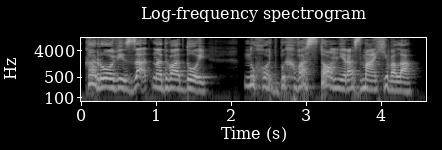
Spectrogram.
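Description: A woman's voice: mid-range voice, measured pace, a bit bright. A woman voicing a grumpy, fussy crow in a storybook reading, muttering complaints. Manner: grumbling, sulky.

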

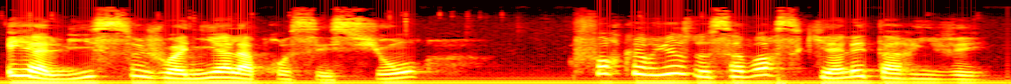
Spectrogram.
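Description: A woman narrates a storybook with an expressive, dramatic delivery. Her voice is husky, and her pitch rises and falls in lively sweeps as she tells the tale. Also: normal speed, soft background music. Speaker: audiobook narrator.

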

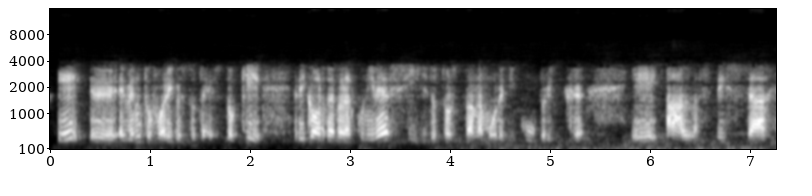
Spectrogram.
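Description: A theatre actor and director, interviewed as a guest, presents a play in conversational answers, often rephrasing himself mid-sentence. His husky voice sits low and moves at normal speed, heard over a tinny telephone line on the radio.

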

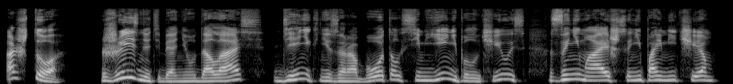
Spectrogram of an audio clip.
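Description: A woman reading an audiobook, voicing a hard man who sneers loudly and provokes. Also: mid-range voice, lively intonation, moderate pace, no room sound, studio quality, voice pushed up. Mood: scornful. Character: hard, scornful grown man. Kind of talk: audiobook character voice.

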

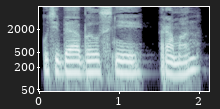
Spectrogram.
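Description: Woman voicing a quiet, wounded wife. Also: deep voice, level tone, unhurried, gravelly, slightly rough, dry recording, studio quality, exaggerated voice. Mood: controlled. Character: calm, wounded middle-aged wife.

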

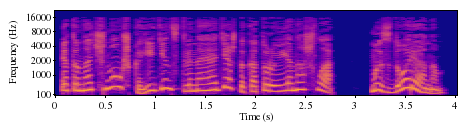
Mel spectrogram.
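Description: A woman's voice: on the high side, lively intonation, moderate pace, no room sound, clean studio sound, voice pushed up. A woman voicing a fiery, furious young witch. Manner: hissing, furious outbursts. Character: fiery young witch heroine, defiant wife.

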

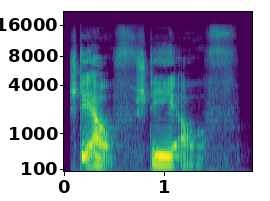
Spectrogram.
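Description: A woman voicing a cold, silky male dark lord in a hushed, drawling voice in a spoken story. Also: extremely slow. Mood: silky menace.

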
